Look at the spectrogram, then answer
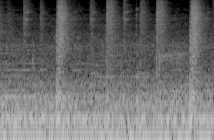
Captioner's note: tsk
